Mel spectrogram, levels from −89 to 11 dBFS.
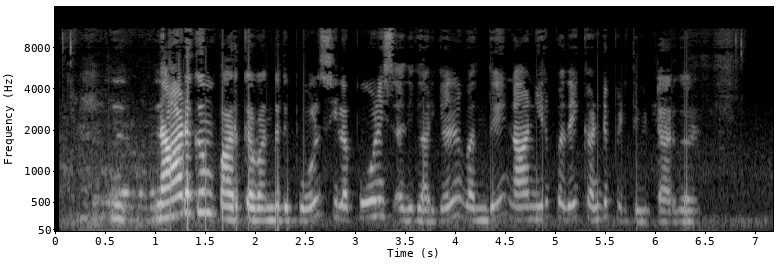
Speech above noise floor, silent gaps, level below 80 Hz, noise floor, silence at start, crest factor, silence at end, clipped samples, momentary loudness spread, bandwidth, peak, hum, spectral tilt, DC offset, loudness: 31 dB; none; -56 dBFS; -51 dBFS; 0.15 s; 20 dB; 0.8 s; under 0.1%; 21 LU; 11.5 kHz; 0 dBFS; none; -4 dB/octave; under 0.1%; -19 LUFS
